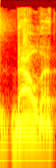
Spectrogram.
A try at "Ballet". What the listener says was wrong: No, it's pronounced ballet. People dance ballet, the performance art, but not ballot. So it does not rhyme with wallet.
